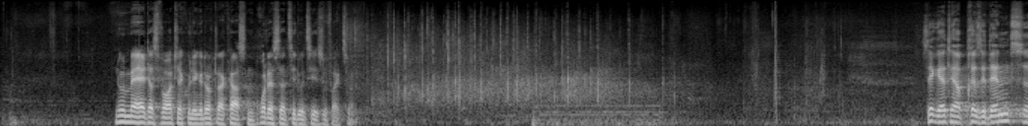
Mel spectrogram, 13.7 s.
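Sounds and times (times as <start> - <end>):
speech: 1.5 - 5.0, 12.4 - 13.6
applause in parliament: 4.8 - 9.5.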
